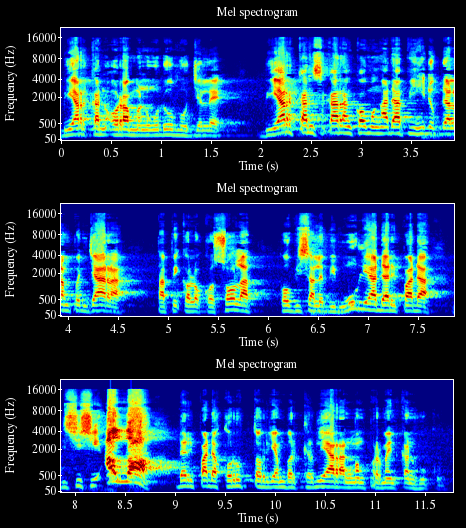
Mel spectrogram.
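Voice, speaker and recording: A man preaching a humorous sermon at a prison gathering, animated, swinging between hushed and shouted lines. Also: on the high side, fairly quick.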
